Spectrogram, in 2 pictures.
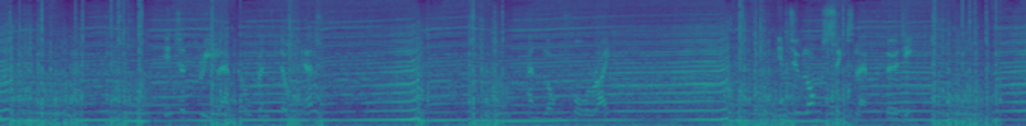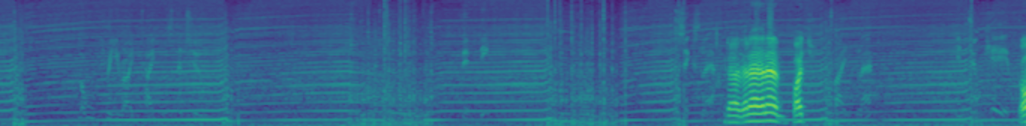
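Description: A rally car engine revs hard, rising and dropping in pitch with each gear change.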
